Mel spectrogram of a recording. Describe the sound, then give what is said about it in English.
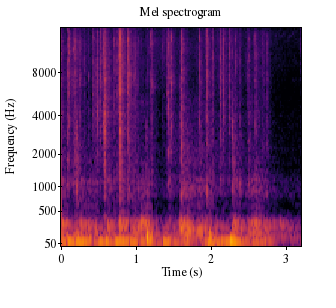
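Keys clatter on a computer keyboard as someone types a search for a social security number, a fast, uneven run of many light taps at a low level with no talk. “can you type in social security number and see what comes up?”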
